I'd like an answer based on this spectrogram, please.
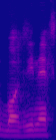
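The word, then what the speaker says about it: Boussinesq: सारे के सारे बॉजिनेस, इसको प्रोनाउंस कैसे भी करो, लेकिन मेरे हिसाब से सही प्रोनाउंसिएशन बॉजिनेस की है, बॉजिनेस थियरी के हिसाब से, ठीक है।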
